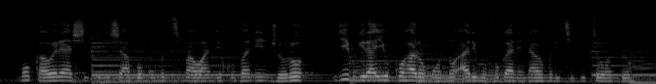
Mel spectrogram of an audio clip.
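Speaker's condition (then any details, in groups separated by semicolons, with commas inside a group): No condition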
